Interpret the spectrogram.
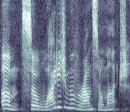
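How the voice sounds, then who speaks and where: A woman's voice: on the high side, lively intonation, unhurried, a bit bright, no echo. A woman hosting an interview podcast, politely introducing her guest from notes and asking questions. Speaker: podcast host.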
